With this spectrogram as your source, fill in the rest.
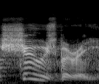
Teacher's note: I don't pronounce the r at all and say shury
